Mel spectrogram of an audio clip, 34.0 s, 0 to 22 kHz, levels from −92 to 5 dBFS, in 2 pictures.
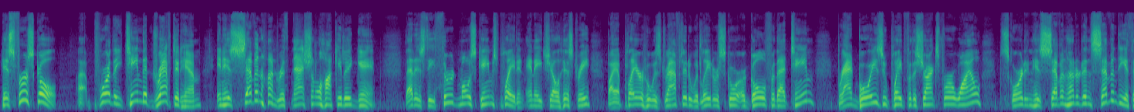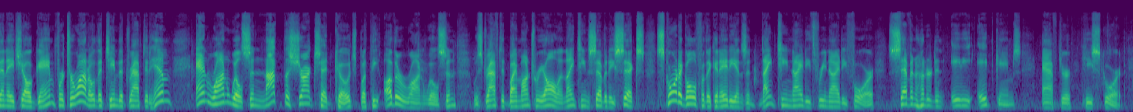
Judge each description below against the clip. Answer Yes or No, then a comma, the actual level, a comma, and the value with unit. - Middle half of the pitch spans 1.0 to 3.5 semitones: No, average, 4.8 semitones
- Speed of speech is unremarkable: Yes, average, 170 wpm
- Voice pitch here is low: No, medium, 185 Hz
